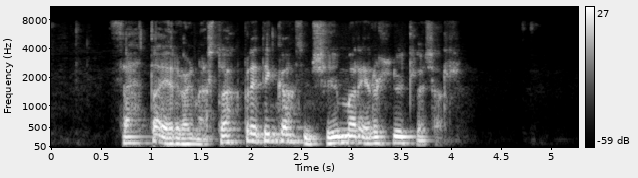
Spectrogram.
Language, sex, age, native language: Icelandic, male, 30-39, Icelandic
